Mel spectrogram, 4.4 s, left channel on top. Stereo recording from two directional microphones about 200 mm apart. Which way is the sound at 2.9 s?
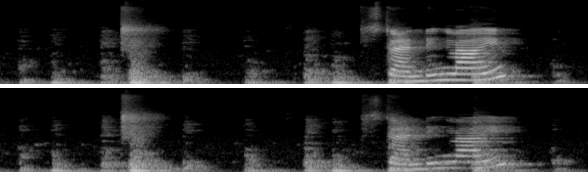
15° left (ahead or behind).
